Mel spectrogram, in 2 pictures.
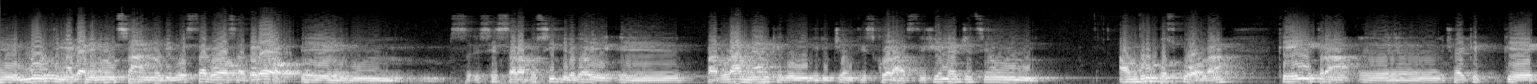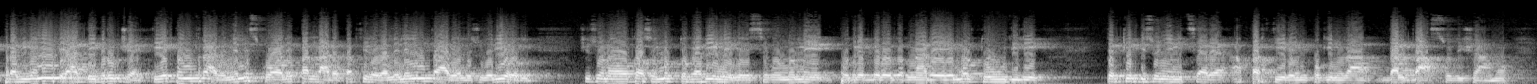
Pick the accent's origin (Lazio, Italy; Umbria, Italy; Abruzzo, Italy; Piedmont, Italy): Lazio, Italy; Colleferro; vengo da Colleferro e sono il referente della sede territoriale di Emergency di Colleferro.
